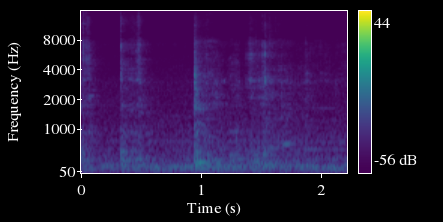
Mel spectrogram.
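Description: A metal spoon stirring a thin curry in an aluminium pressure-cooker pot, with two sharp clinks against the pot, one at the start and one about a second in.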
